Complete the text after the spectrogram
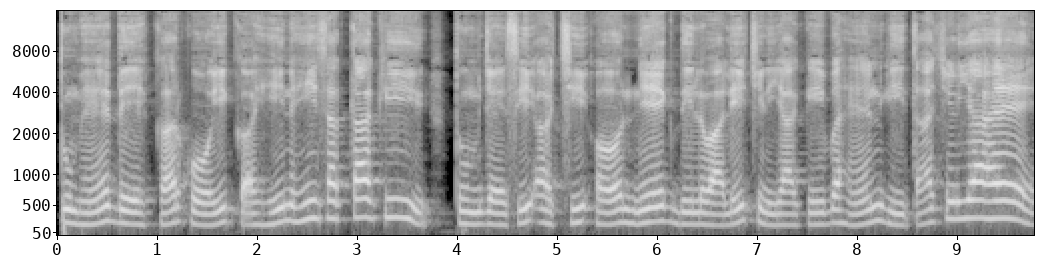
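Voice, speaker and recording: A female-sounding cartoonish character voice at a medium pitch, very slow yet with hardly any pauses, in a very clean recording with a silent background. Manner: soft, gentle.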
